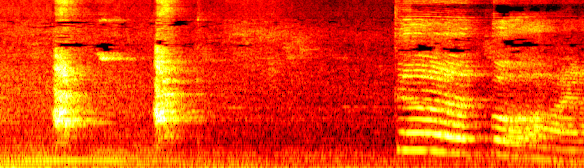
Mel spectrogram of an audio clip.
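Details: Pet dog Roscoe, told to sit and answer, gives two clipped barks roughly three-quarters of a second apart, then a person speaks in a bright, rising voice.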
